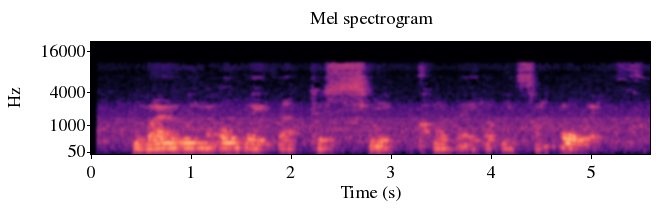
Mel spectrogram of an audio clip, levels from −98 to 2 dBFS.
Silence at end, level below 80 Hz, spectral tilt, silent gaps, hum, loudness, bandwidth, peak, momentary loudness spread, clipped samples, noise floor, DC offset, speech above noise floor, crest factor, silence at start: 0.1 s; -58 dBFS; -6.5 dB/octave; none; none; -24 LUFS; 11.5 kHz; -4 dBFS; 17 LU; under 0.1%; -46 dBFS; under 0.1%; 22 dB; 22 dB; 0.4 s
